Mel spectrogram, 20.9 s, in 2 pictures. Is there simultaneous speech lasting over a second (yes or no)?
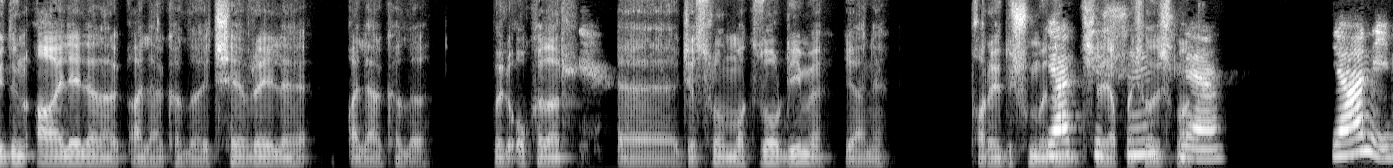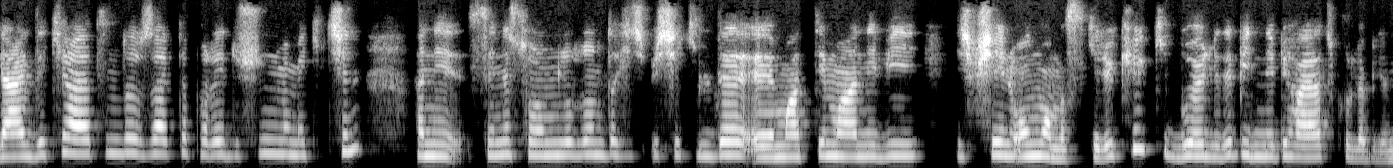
yes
